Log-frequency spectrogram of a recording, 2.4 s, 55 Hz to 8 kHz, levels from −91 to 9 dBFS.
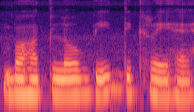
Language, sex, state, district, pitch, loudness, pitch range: Hindi, male, Himachal Pradesh, Shimla, 120 Hz, -15 LUFS, 120-125 Hz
